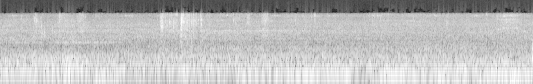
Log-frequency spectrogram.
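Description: Steady low outdoor rumble with faint rustling of paper wrapping and a plastic bag as a plant's moss-packed root ball is unwrapped by hand.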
